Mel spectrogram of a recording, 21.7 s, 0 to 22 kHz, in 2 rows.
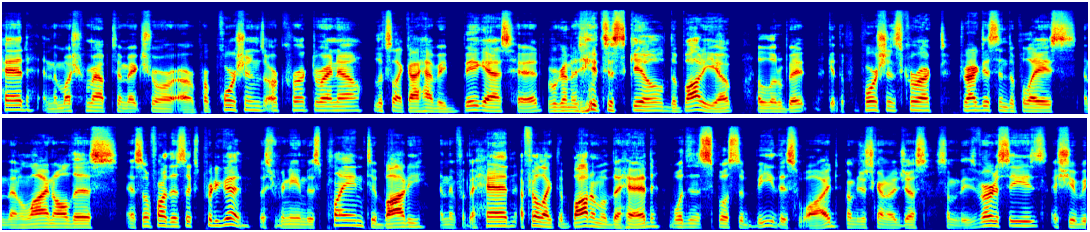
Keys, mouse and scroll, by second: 0.0 click, 0.5-1.3 scroll down 3, 1.3-1.9 scroll up 1, 1.9 middle click, 2.5-3.0 scroll down 1, 3.0 scroll up 1, 3.2-5.3 middle drag, 5.3 scroll up 2, 5.4 click, 5.8 Tab, 6.1 click, 6.3-6.6 scroll down 1, 6.6 click, 6.9 click, 7.7 click, 9.3 w, 9.8 click, 10.6 click, 10.8 w, 11.3 middle click, 12.3 middle click, 13.4-15.0 drag, 15.0 alt+middle click, 17.0-18.4 middle drag, 19.3 click, 19.4 click, 19.9 click, 20.7 click, 21.2 click, 21.5 click.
